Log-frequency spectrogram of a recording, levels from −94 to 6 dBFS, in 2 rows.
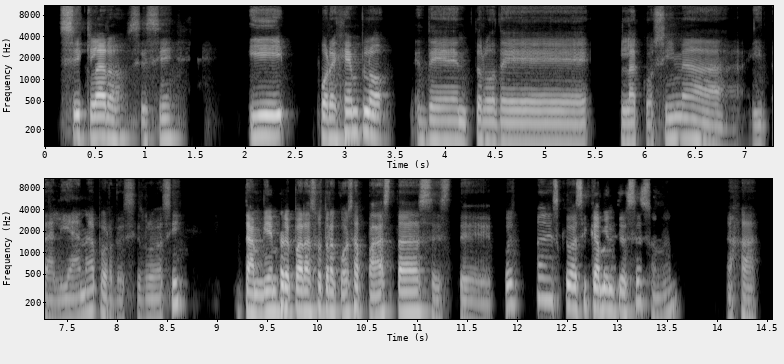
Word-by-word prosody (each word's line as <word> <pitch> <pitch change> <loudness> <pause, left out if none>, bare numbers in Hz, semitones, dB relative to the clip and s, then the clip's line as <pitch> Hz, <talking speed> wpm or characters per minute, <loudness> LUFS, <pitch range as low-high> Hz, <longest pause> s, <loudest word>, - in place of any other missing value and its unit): Sí 165 0 +2
claro, 150 -3 +4
sí, 130 -2 -8
sí. 145 +2 -3 0.7
Y, 160 +1 +6 0.2
por 155 -2 +2
ejemplo, 160 -1 +3
dentro 135 -1 -2
de 125 -1 -1 0.2
la 125 0 -2
cocina 120 -6 -4
italiana, 115 +4 -6
por 120 -6 -6
decirlo 110 +2 -10
así. 190 +11 -4 0.6
¿También 140 +1 +4
preparas 155 -3 +5
otra 145 -3 +2
cosa? 135 +1 -1
Pastas, 140 +2 +1
este, 105 -3 -9
pues 185 +1 -2 0.2
es 220 -2 -4
que - - -1
básicamente 160 -3 +2
es 140 - -2
eso, 195 -9 -5
¿no? 135 +9 -10 0.5
Ajá. - - -8
140 Hz, 120 wpm, -24 LUFS, 125-155 Hz, 0.7 s, Y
